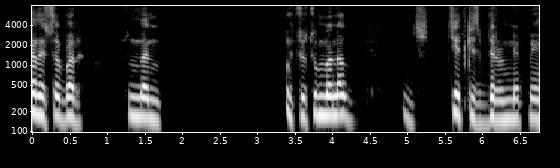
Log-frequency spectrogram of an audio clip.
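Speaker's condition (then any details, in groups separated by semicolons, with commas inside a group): Cerebral palsy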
